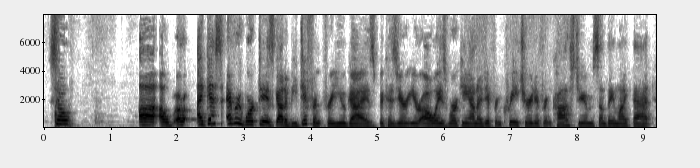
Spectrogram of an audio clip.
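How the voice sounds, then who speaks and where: A woman's voice: lowish voice, brisk. A woman hosting a podcast, putting loose, rambling questions to a panel of guests. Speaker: podcast host. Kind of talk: interviewing a panel.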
